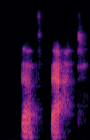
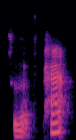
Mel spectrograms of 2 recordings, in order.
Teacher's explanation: Pat and bat are exactly the same, except the beginning is voiced or voiceless, right? So the voiceless is p, so that's pat, and the voiced is b, that's bat.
